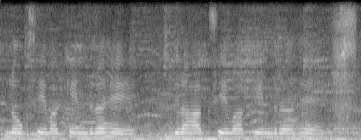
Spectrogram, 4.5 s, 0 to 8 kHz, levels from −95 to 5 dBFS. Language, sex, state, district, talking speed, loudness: Hindi, female, Maharashtra, Mumbai Suburban, 105 wpm, -14 LUFS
